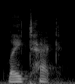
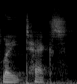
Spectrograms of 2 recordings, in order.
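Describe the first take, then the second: First: The word ends with a plain 'k' sound. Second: The word ends with a 'ks' sound. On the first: The speaker calls it right. "latex, not latex" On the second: The speaker calls it wrong. "not latex"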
